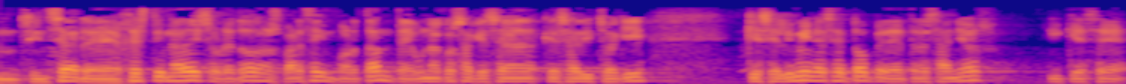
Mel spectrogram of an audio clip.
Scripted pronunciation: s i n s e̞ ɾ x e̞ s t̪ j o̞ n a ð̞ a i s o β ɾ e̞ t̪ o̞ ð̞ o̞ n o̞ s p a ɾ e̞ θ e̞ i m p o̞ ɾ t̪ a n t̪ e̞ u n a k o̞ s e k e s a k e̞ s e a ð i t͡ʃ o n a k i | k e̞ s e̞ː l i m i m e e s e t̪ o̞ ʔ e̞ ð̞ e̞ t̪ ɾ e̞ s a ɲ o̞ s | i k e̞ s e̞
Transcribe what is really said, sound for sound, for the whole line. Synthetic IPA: s i n s e̞ ɾ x e̞ s t̪ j o̞ n a ð̞ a i s o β ɾ e̞ t̪ o̞ ð̞ o̞ n o̞ s p a ɾ e̞ θ e̞ i m p o̞ ɾ t̪ a n t̪ e̞ u n a k o̞ s a k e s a k e̞ s e a ð i t͡ʃ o a k i | k e̞ s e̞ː l i m i n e e s e t̪ o̞ p e̞ ð̞ e̞ t̪ ɾ e̞ s a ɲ o̞ s | i k e̞ s e̞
